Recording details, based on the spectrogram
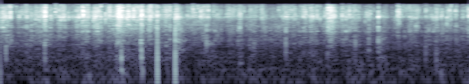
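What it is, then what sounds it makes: Plastic bubble wrap. Fingers crumple a large sheet of clear plastic bubble wrap held up close and pop its bubbles. A steady, bright crinkling rustle runs throughout, broken by irregular sharp, short pops.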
